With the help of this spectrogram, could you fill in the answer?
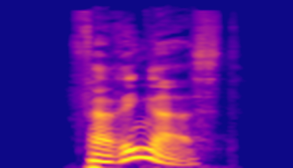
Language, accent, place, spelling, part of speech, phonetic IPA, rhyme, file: German, Germany, Berlin, verringerst, verb, [fɛɐ̯ˈʁɪŋɐst], -ɪŋɐst, De-verringerst.ogg
- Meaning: second-person singular present of verringern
